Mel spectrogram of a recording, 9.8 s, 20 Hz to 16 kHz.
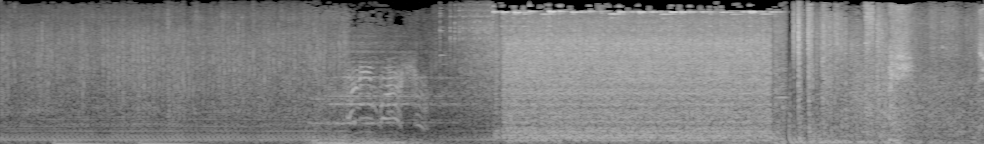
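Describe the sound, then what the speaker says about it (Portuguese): A helicopter is shot down in the Far Cry 5 video game, with bursts of gunfire and explosive blasts, then a sudden loud roaring crash. A voice talks over parts of it. "Destruí o helicóptero, mas também morri."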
